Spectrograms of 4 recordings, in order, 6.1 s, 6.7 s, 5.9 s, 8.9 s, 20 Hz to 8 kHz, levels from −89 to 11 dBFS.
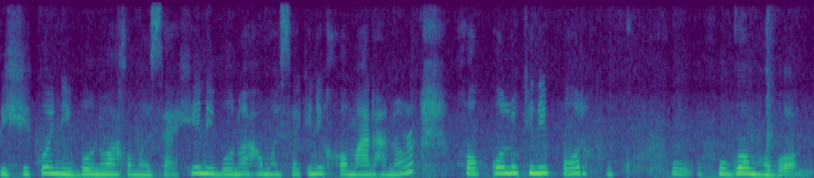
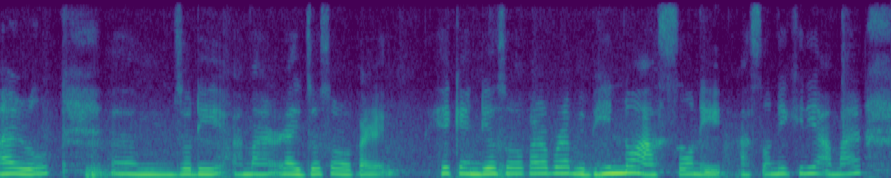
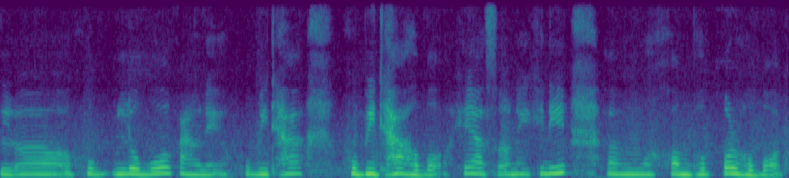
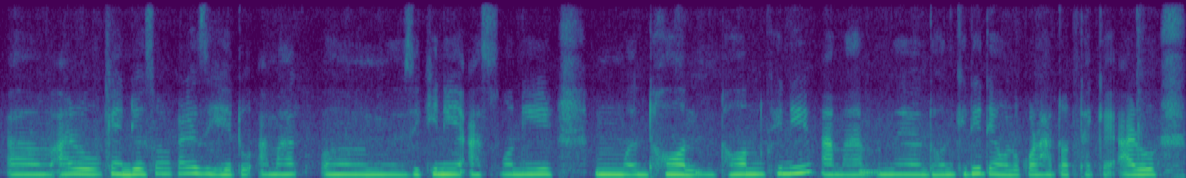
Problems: none marked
